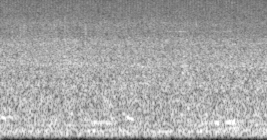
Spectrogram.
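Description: Indistinct, far-off voices of people talking over a steady background hum of street noise.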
